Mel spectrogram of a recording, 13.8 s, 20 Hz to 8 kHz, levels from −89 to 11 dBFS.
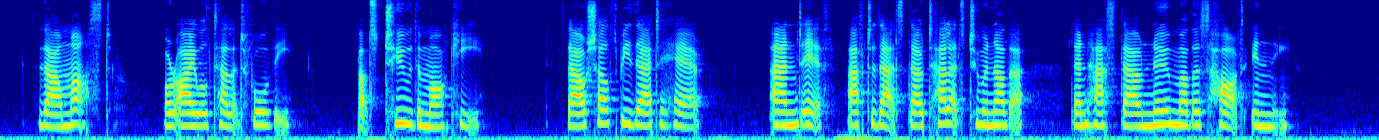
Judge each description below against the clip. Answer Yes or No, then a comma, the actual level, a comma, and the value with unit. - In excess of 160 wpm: No, average, 155 wpm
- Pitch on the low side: No, high, 240 Hz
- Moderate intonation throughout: No, narrow, 1.4 semitones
